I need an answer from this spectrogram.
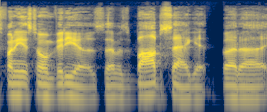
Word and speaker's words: Saget: That was Bob Saget. But it's like that. Zagat. No, but think of that's how you pronounce it. Bob Saget. You don't say Bob Zagat. Like it's Bob Saget.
